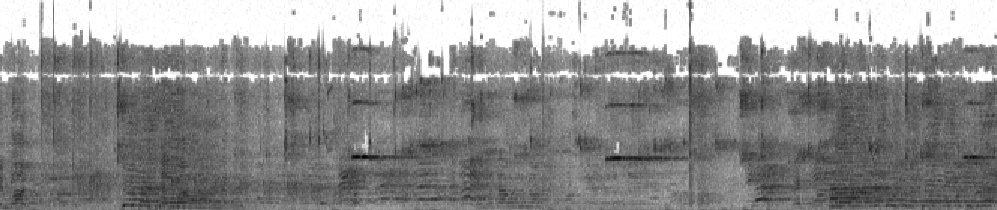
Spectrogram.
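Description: A crowd of spectators cheers and shouts loudly nearby.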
